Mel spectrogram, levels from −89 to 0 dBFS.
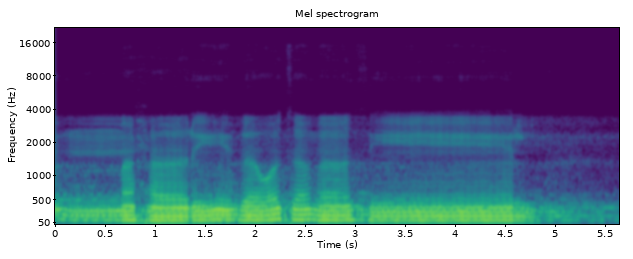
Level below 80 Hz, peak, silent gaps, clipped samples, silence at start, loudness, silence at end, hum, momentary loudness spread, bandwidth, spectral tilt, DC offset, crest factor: -34 dBFS; -4 dBFS; none; under 0.1%; 0 s; -19 LUFS; 0 s; none; 13 LU; 3.6 kHz; -12 dB/octave; under 0.1%; 14 dB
